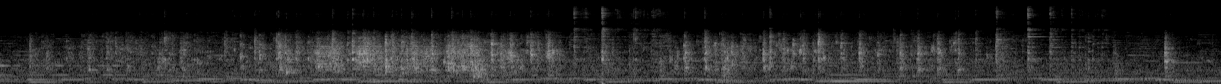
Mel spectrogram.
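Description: Wire whisk beating an egg and sugar mixture in an enamel pot: a fast run of light clicks and scrapes against the pot, busiest a few seconds in. Background music with low sustained notes plays under it.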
